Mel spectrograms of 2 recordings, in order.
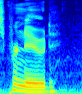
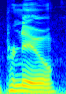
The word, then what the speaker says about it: Perrenoud: So my last name's Pernude, or Pernue, but people pronounce it Pernude.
